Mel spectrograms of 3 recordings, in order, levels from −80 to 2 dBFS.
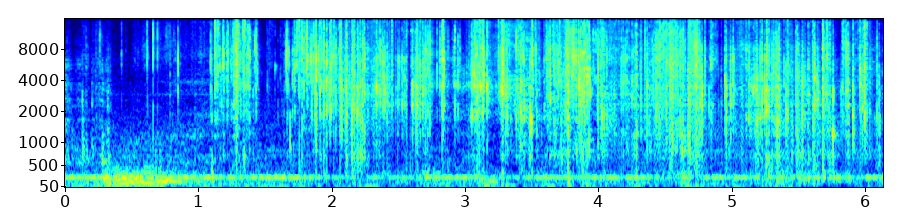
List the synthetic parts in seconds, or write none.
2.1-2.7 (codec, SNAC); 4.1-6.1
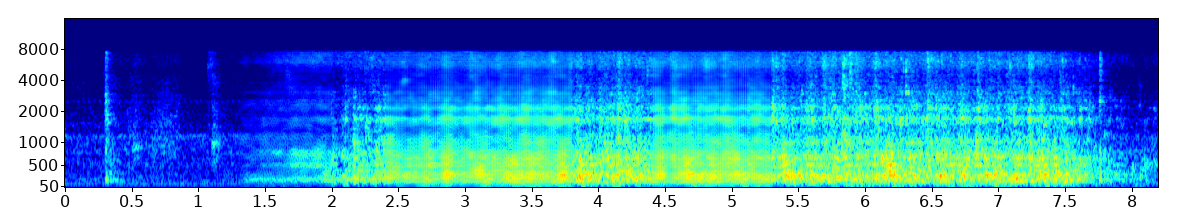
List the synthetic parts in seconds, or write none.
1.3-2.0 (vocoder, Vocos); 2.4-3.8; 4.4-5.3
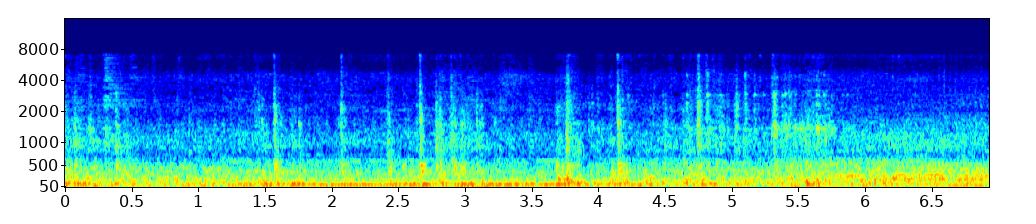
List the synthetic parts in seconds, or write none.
6.1-6.9 (codec, SNAC)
